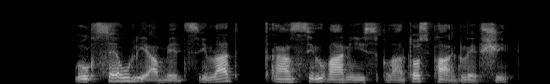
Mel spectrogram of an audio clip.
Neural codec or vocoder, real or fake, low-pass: codec, 16 kHz, 2 kbps, FunCodec, trained on LibriTTS, 25 frames a second; fake; 7.2 kHz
